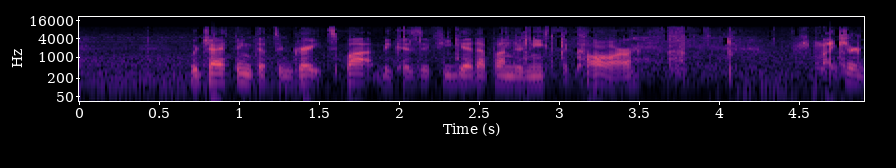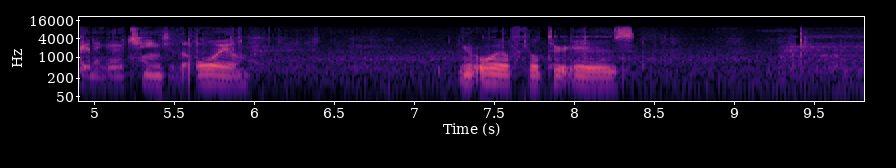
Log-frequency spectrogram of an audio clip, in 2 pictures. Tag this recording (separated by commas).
Vehicle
